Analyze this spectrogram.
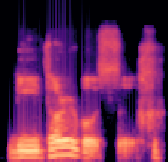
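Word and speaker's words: Ridderbos: 그분이 번역을 했는데 그래서 우리가 리델보스라고 번역을 했어요. 그랬는데 나중에 화란에서 공부하신 분들이 이 발음을 그렇게 안 하는데요. 그런 거예요. 그죠? 그래서 이제 고쳐야만 하는 게 지금도 인쇄는 리델보스라고 되어 있습니다. 여러분 그 책 가지고 있었을 거예요. 네. 신약 시간에 읽었을 책입니다. The Coming of the Kingdom, 하나님 나라라고 번역된 책. 헤르만 리델보스라고 되어 있죠. 그걸 갖다가 이제 전부 다 리덜보스. 화란에서 이제 그렇게 발음을 하니까 그걸 따라서 해줘야 됩니다.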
